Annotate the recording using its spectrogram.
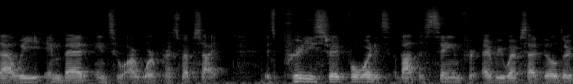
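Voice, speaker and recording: A somewhat breathy man's voice, fairly low in pitch, at a moderate pace with fairly even intonation. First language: not English. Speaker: software tutorial creator. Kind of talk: screen-share tutorial. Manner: casual, with frequent fillers.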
